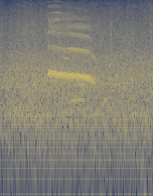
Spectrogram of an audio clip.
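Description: Crowd noise in a rugby league video game, a steady broad roar of a stadium crowd with a whistle-like tone rising over it, then a short thump at the end, with no talking.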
